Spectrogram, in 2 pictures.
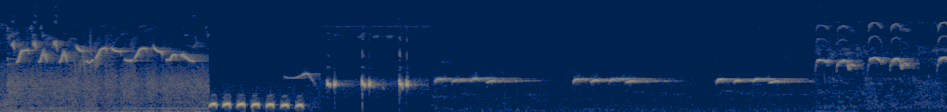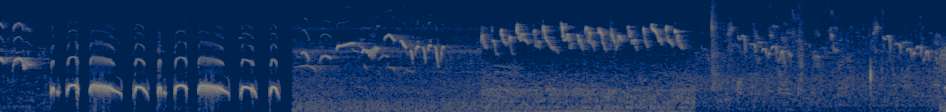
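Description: Birds chirping and calling in a run of different patterns: rapid high chirps, a low buzzy trill, repeated mid whistled notes, then falling notes. The sections cut abruptly from one to the next every few seconds, each with its own background noise.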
